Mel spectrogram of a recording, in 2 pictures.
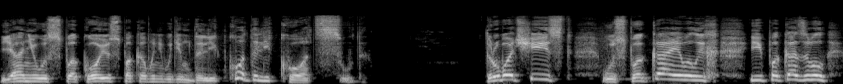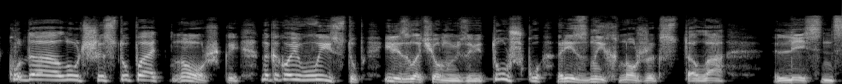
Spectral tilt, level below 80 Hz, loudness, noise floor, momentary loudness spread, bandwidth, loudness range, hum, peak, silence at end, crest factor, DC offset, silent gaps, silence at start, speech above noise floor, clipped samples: -4 dB/octave; -56 dBFS; -17 LUFS; -60 dBFS; 7 LU; 10 kHz; 3 LU; none; -2 dBFS; 0 s; 16 dB; under 0.1%; 3.77-4.06 s, 4.62-4.76 s; 0 s; 43 dB; under 0.1%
